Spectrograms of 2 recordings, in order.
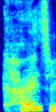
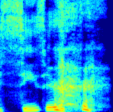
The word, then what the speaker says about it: Caesar: points out, she's like, "Why are you calling it Kaiser? You guys have a very Roman thing on, but you're putting the hard K for the hard C. Should be Caesar."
